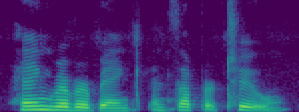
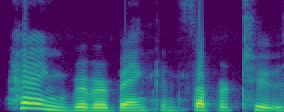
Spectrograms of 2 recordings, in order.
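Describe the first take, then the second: First: Said in the usual way. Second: "Hang" thrown out hearty and louder. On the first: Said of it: "means forget about Riverbank". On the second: Acted. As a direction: dismiss "Riverbank and supper too" with hearty gusto. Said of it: "said the Rat heartily".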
